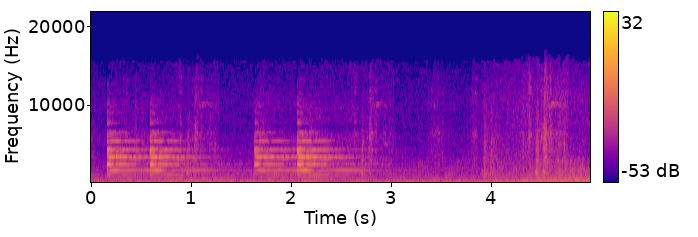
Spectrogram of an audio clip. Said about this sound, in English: This is from the train sound story. If you choose, you can have the machine add in additional sounds like train bells.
